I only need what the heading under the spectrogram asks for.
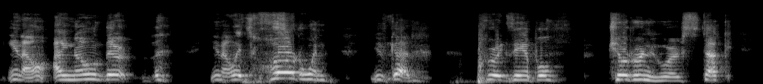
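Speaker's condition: Cerebral palsy; Connecticut

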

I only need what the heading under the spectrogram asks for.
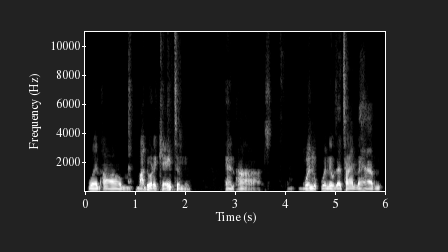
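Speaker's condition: Stuttering; persistent stutter, always present per own report; stuttering noticed by host during recording; phrase restarts while describing sensitive topic; repeated words, prolonged sounds

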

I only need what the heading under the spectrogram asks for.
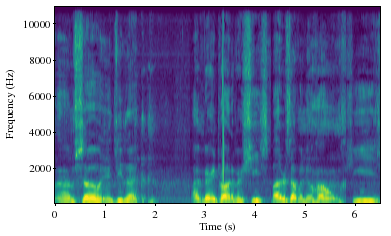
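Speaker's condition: Cerebral palsy; from birth

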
